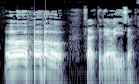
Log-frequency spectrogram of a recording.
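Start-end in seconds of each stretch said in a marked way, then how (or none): 0.1-1.4 giant's scornful laugh. A narrator's reading.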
